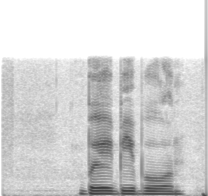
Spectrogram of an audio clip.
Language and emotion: Russian, neutral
